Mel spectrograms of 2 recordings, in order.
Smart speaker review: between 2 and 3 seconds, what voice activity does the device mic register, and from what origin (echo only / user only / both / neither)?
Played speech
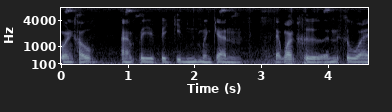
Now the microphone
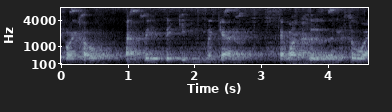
echo only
